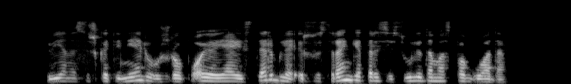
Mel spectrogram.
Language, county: Lithuanian, Klaipėda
